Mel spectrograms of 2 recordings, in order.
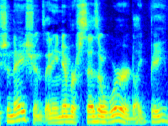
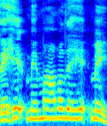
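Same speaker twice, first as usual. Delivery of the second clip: mock, high, shrieking, wailing scream; 8 semitones higher than usual. Recounting a movie scene where Junior screams to his mama, retelling a scream. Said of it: "screaming at him".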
